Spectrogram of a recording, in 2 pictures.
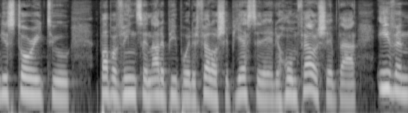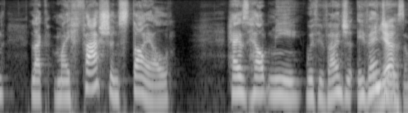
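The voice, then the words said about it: African-accented English. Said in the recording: “being from Africa, your accent”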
